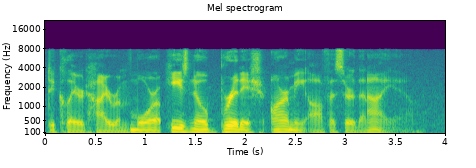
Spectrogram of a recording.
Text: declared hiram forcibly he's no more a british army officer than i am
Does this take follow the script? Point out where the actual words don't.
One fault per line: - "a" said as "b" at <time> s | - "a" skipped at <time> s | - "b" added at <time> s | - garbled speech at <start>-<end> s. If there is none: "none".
- "forcibly" said as "more" at 0.8 s
- "more" skipped at 1.6 s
